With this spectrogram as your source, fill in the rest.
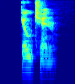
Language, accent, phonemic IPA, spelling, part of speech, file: French, France, /ka.ut.ʃɛn/, caoutchène, noun, LL-Q150 (fra)-caoutchène.wav
- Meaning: caoutchin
